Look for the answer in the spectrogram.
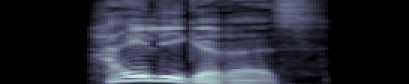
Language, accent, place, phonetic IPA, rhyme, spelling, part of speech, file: German, Germany, Berlin, [ˈhaɪ̯lɪɡəʁəs], -aɪ̯lɪɡəʁəs, heiligeres, adjective, De-heiligeres.ogg
- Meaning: strong/mixed nominative/accusative neuter singular comparative degree of heilig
